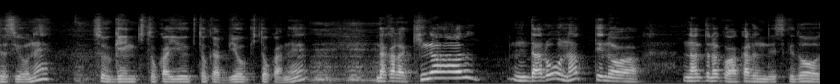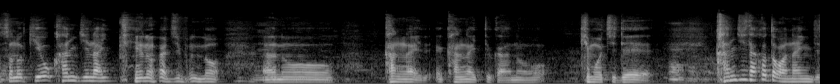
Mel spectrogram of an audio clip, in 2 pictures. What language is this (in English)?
Japanese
